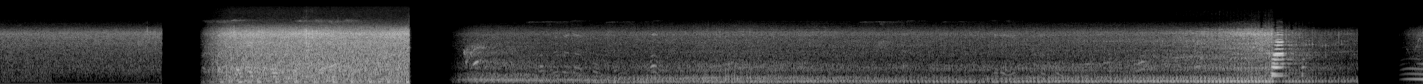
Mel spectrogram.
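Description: Traffic passing on a wet road: a loud two-second rush of noise, then steady tyre and engine noise that swells as vehicles approach. A short horn toot sounds near the end.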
